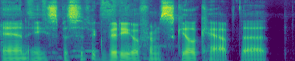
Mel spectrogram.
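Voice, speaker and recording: A man's very deep, low voice comes through with a dry, close sound and no echo. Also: very clean recording, silent background. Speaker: gaming commentator. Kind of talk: gameplay commentary.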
